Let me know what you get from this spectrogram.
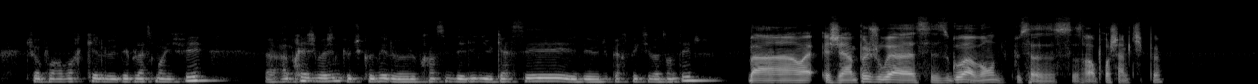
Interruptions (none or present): none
